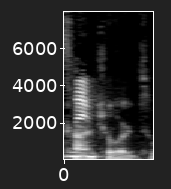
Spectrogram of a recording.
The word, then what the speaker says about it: Conchords: Yeah. Conchords. It's pronounced Conchords.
